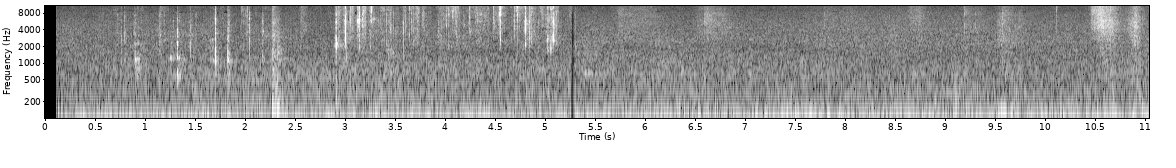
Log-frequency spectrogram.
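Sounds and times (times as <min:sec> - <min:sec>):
slime squishing with wet pops: 0:00.8 - 0:05.3.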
